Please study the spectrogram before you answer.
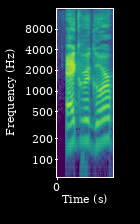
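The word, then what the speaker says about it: egregore: Egregor, pronounced egregor, is an autonomous entity that is created by the thoughts of multiple people working for a common goal.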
